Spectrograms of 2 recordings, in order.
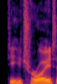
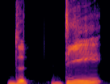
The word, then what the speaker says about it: Detroit: Detroit is perfectly acceptable. Just don't call it Detroit. Detroit. Over pronouncing the first part of it.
